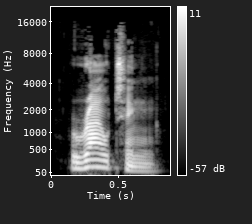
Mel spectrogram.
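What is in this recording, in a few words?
"routing", British English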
